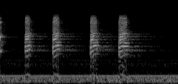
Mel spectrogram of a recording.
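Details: A female White-bellied sea eagle at her nest in 2015, Sydney Olympic Park, gives four harsh, high honking notes about a third of a second apart. She is defending her chicks against an intruder, probably a Southern Boobook owl (unconfirmed). A low hum runs underneath.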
